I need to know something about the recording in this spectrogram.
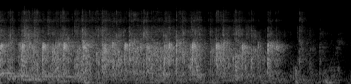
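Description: An audience applauding, a dense crackle of many hands clapping at a steady level for a few seconds with no voices on top, fading slightly toward the end.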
